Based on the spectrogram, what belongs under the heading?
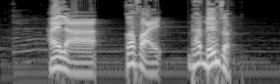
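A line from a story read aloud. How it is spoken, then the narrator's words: Strained hissing from throat. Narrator (Vietnamese): Tiếng nói rít ở nơi yếu hầu, lâu lắm mới thốt ra được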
